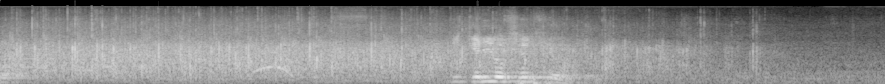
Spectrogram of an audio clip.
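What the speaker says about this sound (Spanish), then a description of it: "Un aplauso, por favor." An audience at a public debate event breaks into loud, sustained applause that fades out gradually, while someone speaks briefly over the clapping.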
